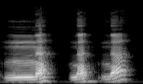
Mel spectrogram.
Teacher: So notice that when you do n, the tongue is in the same place where the da is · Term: partial assimilation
